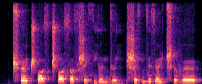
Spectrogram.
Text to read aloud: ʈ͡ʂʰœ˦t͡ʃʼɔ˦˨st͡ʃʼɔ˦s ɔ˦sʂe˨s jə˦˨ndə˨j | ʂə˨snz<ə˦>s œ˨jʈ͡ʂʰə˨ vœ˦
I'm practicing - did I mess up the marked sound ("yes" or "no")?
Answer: no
